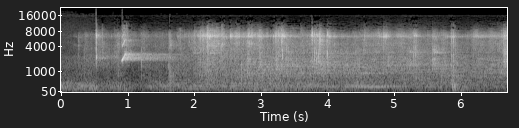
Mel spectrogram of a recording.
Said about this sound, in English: There's not background music, so we can hear very clearly a sharp whistle from Bernardo and the sound of the sharks climbing a chain-link fence. They're the first to enter the scene.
